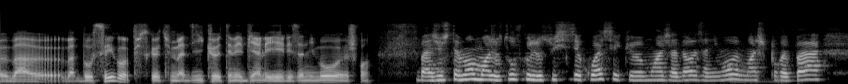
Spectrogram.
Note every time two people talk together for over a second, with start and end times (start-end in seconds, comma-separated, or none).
none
